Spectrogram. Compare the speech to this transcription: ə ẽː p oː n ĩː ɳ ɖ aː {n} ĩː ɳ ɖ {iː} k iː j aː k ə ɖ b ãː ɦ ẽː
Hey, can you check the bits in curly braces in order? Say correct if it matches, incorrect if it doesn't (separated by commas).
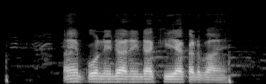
correct, incorrect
